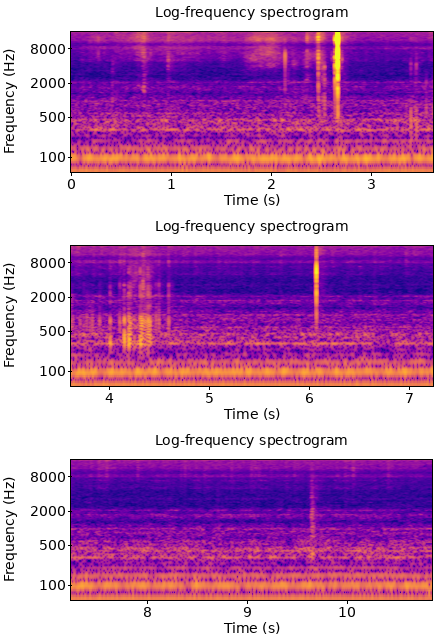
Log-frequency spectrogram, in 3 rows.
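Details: BMW 325i N52 idling after replacing plugs, coils, VANOS solenoids, DISA valves, gaskets, oil separator, MAF, cleaned injectors and intake for misfire and rough idle; low steady rumble, fairly even beat, no stumble or miss. Normal idle.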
